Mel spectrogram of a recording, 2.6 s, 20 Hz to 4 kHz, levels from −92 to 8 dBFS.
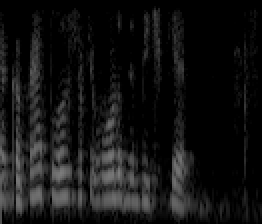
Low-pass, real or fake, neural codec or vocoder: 3.6 kHz; fake; codec, 16 kHz, 1.1 kbps, Voila-Tokenizer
